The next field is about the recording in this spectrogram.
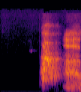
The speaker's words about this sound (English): Of course, my dog started barking as soon as I unmuted myself.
